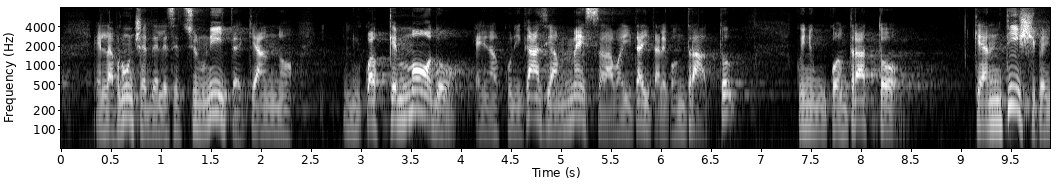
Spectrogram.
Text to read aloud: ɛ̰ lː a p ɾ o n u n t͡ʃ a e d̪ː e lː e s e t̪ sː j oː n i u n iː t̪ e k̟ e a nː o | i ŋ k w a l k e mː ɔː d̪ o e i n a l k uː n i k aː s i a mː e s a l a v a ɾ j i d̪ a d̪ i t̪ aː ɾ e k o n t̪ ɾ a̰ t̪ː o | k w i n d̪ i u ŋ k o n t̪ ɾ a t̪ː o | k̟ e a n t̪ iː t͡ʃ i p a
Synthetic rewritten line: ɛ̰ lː a p ɾ o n u n t͡ʃ a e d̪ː e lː e s e t̪ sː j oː n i u n iː t̪ e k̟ e a nː o | i ŋ k w a l k e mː ɔː d̪ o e i n a l k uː n i k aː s i a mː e sː a l a v a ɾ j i t̪ a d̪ i t̪ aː l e k o n t̪ ɾ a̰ t̪ː o | k w i n d̪ i u ŋ k o n t̪ ɾ a t̪ː o | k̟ e a n t̪ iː t͡ʃ i p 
